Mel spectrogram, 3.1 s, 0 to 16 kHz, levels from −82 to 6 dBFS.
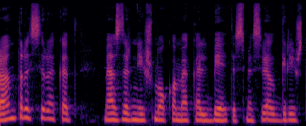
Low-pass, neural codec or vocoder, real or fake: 14.4 kHz; vocoder, 44.1 kHz, 128 mel bands every 256 samples, BigVGAN v2; fake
